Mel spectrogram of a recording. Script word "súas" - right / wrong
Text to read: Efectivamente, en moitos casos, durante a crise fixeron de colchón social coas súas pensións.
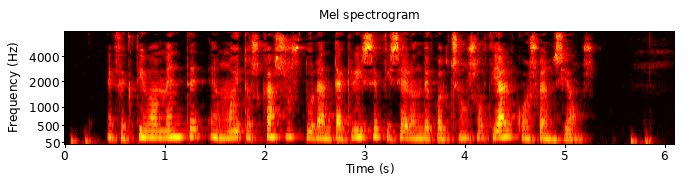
wrong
